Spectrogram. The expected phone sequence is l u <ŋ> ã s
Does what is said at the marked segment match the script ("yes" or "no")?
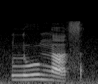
yes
